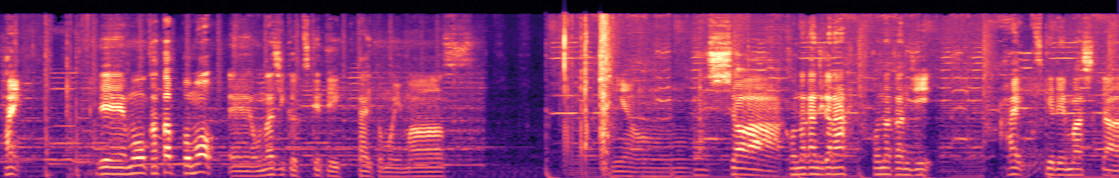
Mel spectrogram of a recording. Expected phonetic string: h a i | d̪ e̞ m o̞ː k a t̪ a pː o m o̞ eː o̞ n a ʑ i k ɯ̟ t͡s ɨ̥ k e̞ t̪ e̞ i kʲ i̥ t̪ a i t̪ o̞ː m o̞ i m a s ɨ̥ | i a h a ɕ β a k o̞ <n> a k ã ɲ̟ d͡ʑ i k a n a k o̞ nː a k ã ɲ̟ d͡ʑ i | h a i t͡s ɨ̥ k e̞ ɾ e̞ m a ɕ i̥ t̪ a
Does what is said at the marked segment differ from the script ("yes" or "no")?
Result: yes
